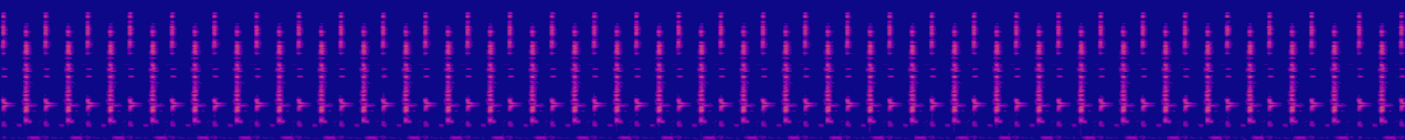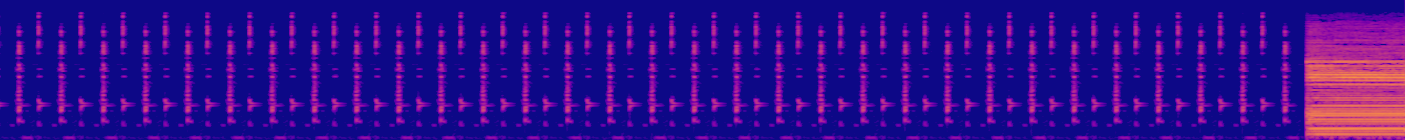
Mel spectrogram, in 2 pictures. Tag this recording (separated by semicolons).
buzzer; clock; quiz; timer; alert; ticking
